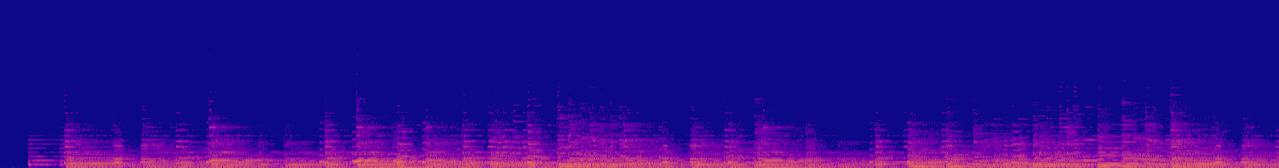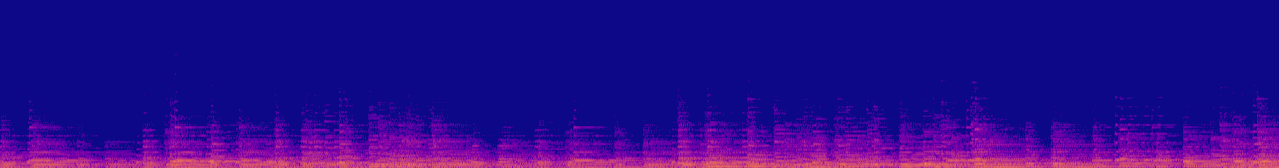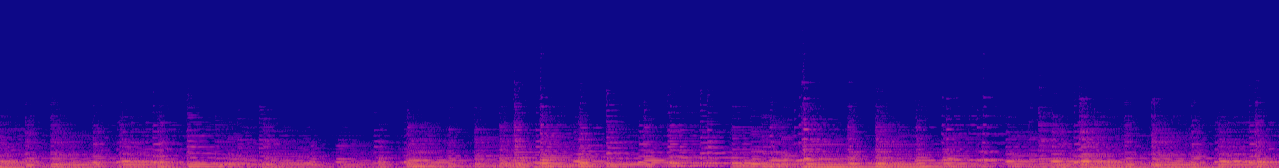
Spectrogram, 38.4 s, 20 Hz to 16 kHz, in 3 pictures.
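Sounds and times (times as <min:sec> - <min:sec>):
solo fortepiano bagatelles: 0:00.0 - 0:38.3.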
